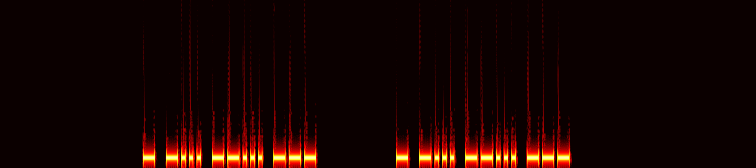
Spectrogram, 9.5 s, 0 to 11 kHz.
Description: Morse code, heard as a keyed tone, about 25 wpm, 700 Hz. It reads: TB7O TB7O
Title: DXCC-100 Call Signs - 4 Characters - Repeated 2x - 25wpm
